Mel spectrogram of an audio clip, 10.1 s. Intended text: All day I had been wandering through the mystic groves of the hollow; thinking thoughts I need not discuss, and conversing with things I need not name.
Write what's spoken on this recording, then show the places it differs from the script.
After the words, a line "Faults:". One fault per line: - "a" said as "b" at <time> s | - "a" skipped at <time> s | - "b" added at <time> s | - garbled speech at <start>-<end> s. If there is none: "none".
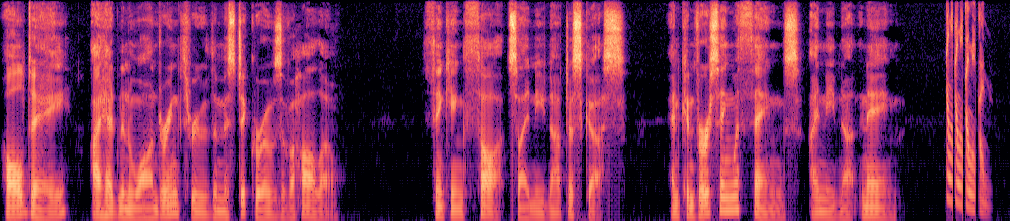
All day I had been wandering through the mystic groves of a hollow; thinking thoughts I need not discuss, and conversing with things I need not name.
Faults:
- "the" said as "a" at 2.9 s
